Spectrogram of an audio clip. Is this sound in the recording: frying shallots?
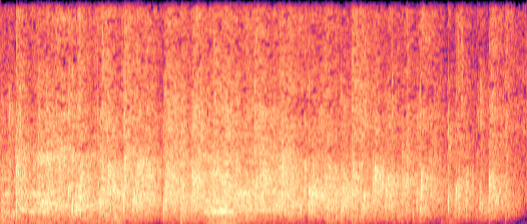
no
